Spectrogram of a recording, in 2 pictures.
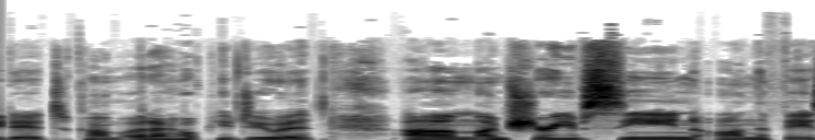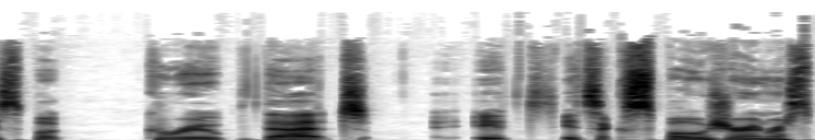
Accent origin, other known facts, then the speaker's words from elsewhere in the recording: Canada; I'm from Canada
